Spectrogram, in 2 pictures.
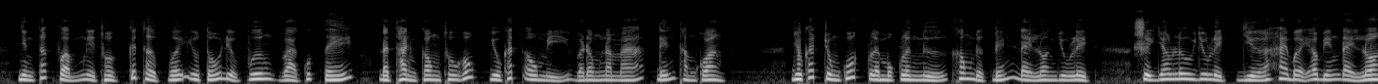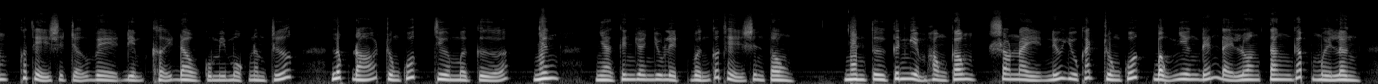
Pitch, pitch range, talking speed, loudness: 215 Hz, 200-235 Hz, 240 wpm, -21 LUFS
